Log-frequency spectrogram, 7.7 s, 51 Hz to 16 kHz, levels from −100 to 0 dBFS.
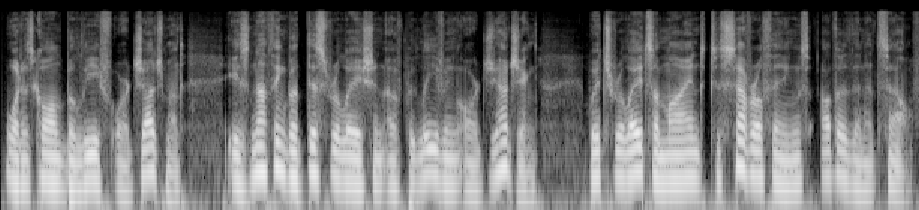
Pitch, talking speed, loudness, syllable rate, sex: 110 Hz, 195 wpm, -18 LUFS, 6.2 syllables/s, male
